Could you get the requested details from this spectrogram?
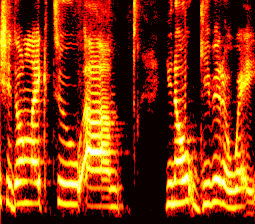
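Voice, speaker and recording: A woman with an Israeli accent speaks at a moderate pace in a high pitch. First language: Hebrew. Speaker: network marketing presenter. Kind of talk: seminar presentation. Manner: halting.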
